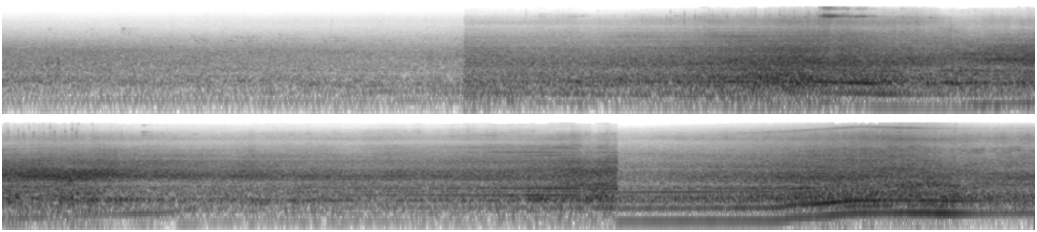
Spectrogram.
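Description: Emergency sirens wail loudly outdoors.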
